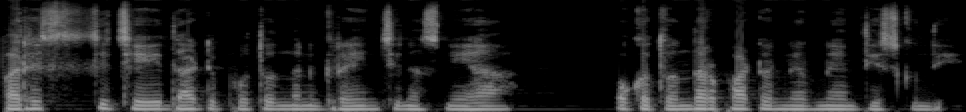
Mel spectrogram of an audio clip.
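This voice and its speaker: A man telling a dramatic story in measured, scripted narration. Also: fairly low pitch, monotone, mellow. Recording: reverberant, dull lo-fi recording.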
